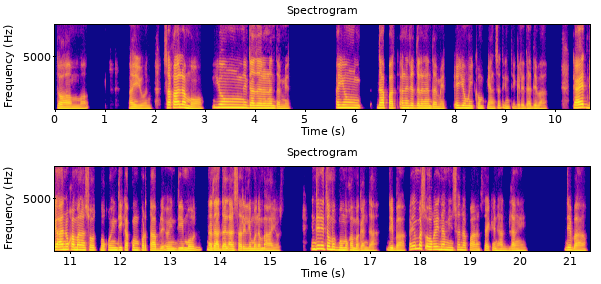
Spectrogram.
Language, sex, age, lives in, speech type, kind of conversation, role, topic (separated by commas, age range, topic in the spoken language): Filipino, female, 35-39, Philippines, conversation, advice, advisor, Paano ako makakabili ng magandang damit nang hindi gumagastos ng malaki?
